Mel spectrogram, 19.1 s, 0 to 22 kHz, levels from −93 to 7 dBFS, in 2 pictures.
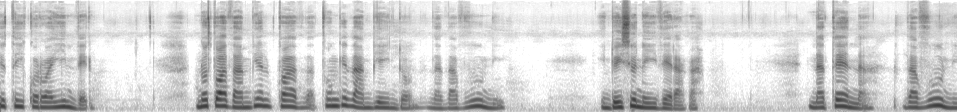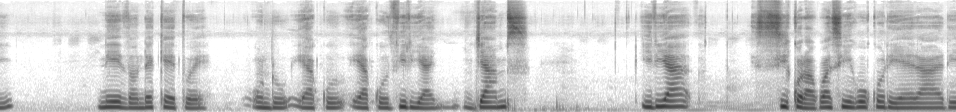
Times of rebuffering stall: none

